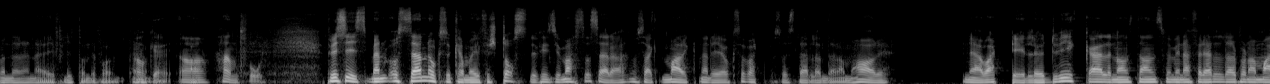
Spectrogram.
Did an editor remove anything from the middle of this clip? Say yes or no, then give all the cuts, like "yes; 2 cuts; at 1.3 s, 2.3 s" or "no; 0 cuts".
no; 0 cuts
